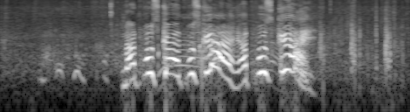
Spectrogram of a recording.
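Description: A sled scrapes and hisses over snow.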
